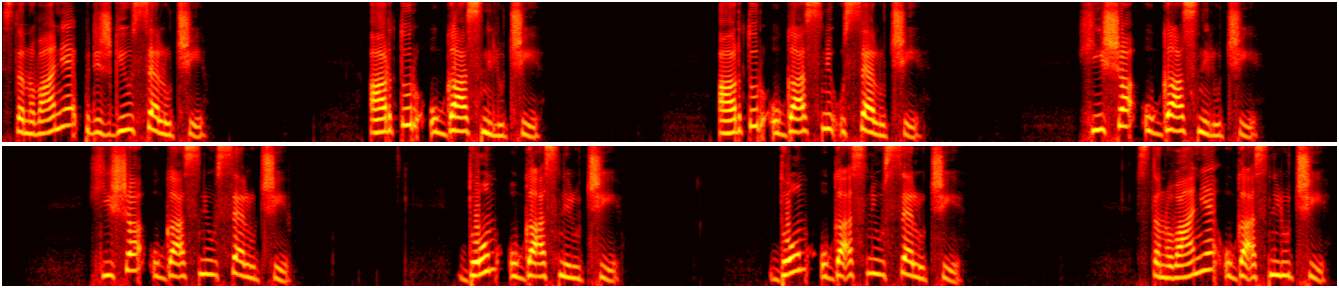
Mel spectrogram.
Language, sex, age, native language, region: Slovenian, female, 30-49, Slovenian, Central Slovenia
